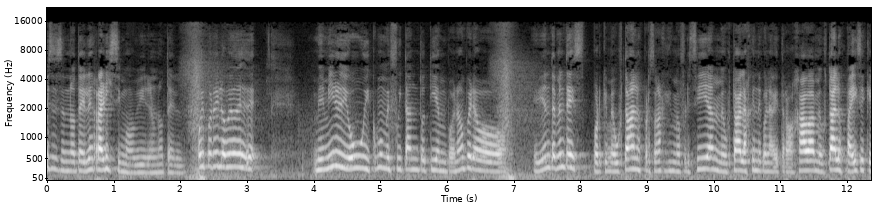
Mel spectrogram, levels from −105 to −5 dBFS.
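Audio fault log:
No fault is audible anywhere in the clip.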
